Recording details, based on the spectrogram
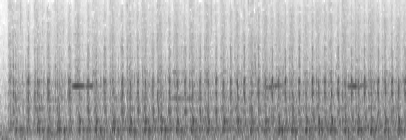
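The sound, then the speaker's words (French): A sewing machine runs steadily as a woman sews an outfit in her tailoring workshop in the rural commune of Dassa, Burkina Faso, its rapid mechanical stitching forming a continuous, even whirring rattle at constant loudness for the whole stretch, with no one speaking. “affairée à la confection d'une tenue dans son atelier de couture”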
